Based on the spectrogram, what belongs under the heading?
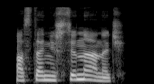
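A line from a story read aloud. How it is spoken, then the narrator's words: Sharp. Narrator (Russian): произнес медведь резко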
